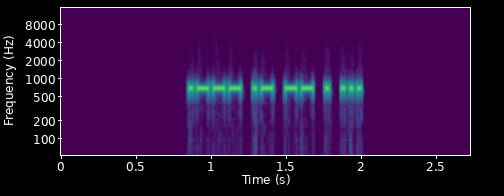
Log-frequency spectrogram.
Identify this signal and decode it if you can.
Morse code, heard as a keyed tone, about 46 wpm, 700 Hz. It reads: JAMES
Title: USA Common Names - 45wpm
